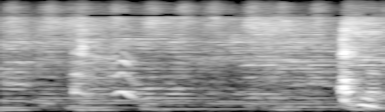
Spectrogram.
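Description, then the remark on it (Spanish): A single sharp sneeze bursts out near the end, preceded by a softer breathy vocal sound, with faint voices and a low background hum underneath. “salud.”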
